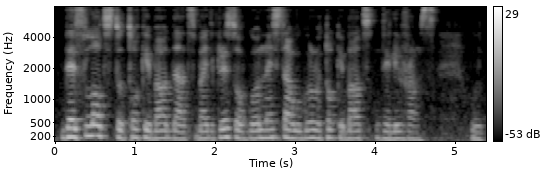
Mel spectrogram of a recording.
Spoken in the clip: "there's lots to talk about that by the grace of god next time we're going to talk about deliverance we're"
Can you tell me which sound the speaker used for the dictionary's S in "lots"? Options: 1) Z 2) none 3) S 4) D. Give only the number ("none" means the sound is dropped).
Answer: 2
